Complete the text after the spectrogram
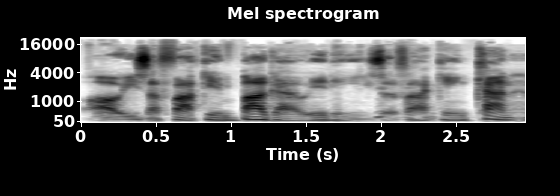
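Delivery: low, soft Aussie robot imitation; a hint of Hugo Weaving's Australian twang; Australian accent. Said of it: "you're not Australian".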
